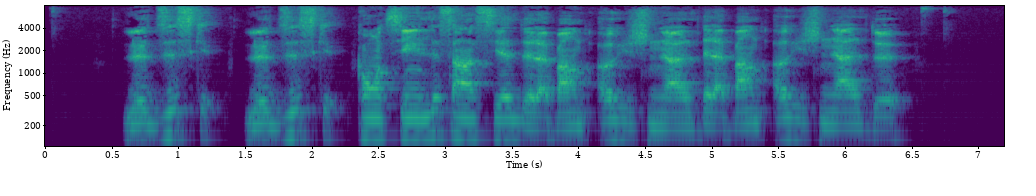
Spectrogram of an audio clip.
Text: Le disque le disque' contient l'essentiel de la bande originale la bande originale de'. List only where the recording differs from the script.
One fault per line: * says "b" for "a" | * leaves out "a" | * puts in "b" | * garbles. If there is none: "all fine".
all fine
